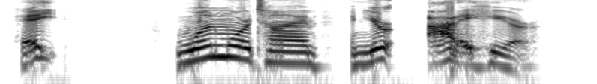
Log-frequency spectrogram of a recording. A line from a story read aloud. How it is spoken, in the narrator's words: bellowed across the room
